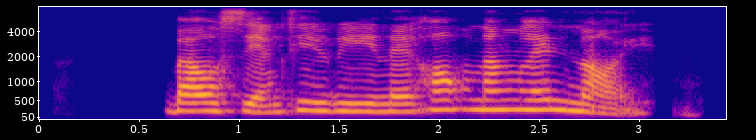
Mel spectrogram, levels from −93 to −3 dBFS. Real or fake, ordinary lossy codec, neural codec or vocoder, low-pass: fake; none; codec, 16 kHz, 4 kbps, FunCodec, trained on Chinese and English, 50 frames a second; none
